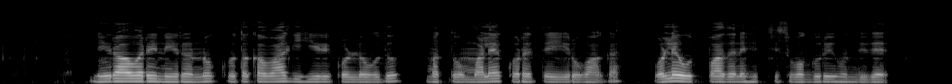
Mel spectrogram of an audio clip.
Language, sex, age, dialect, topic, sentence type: Kannada, male, 25-30, Mysore Kannada, agriculture, statement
